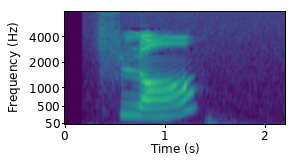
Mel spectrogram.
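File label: "Flan", French; phonetique; la syllabe an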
